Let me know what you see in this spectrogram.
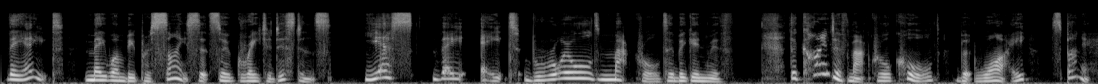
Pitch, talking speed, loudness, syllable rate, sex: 205 Hz, 140 wpm, -19 LUFS, 3.7 syllables/s, female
